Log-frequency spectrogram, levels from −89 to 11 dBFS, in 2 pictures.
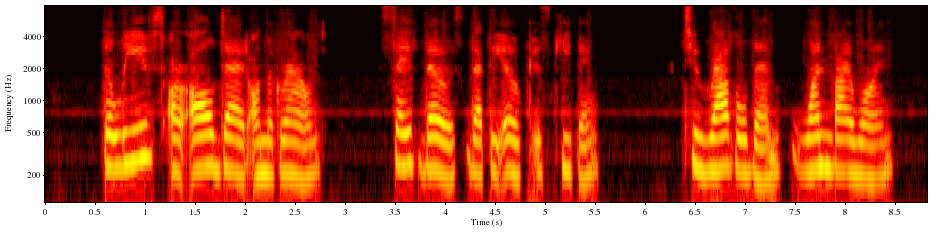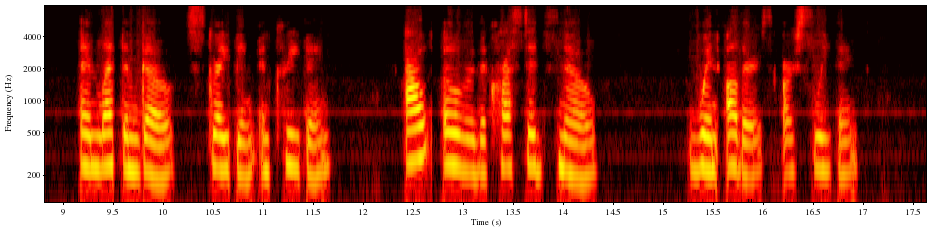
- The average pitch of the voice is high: Yes, high, 225 Hz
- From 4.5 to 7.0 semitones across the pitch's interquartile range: No, narrow, 2.4 semitones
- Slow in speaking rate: Yes, slow, 110 wpm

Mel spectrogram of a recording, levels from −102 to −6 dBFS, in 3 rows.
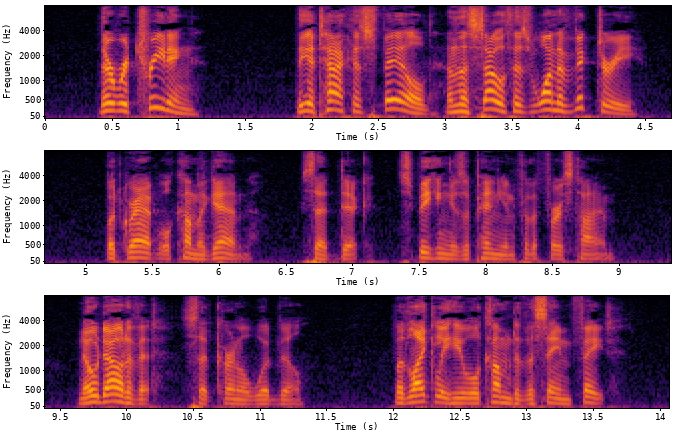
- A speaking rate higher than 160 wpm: Yes, average, 185 wpm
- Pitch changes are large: Yes, wide, 7.4 semitones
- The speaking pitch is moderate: Yes, medium, 145 Hz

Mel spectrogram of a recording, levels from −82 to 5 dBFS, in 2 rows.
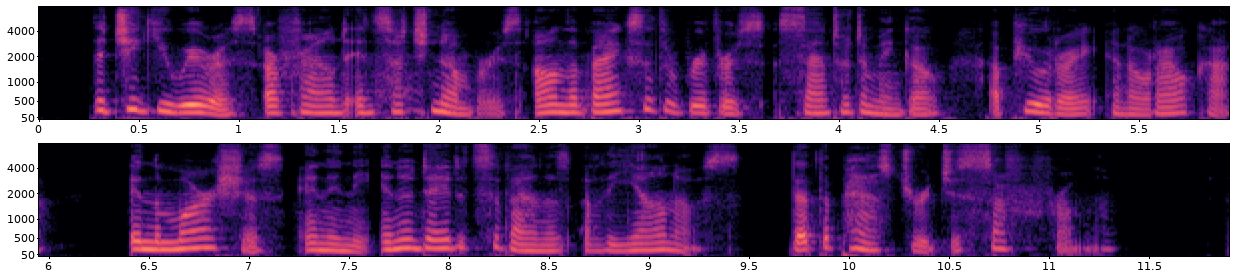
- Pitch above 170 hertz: Yes, high, 190 Hz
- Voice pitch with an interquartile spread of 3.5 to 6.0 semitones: Yes, average, 4.0 semitones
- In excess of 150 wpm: Yes, average, 175 wpm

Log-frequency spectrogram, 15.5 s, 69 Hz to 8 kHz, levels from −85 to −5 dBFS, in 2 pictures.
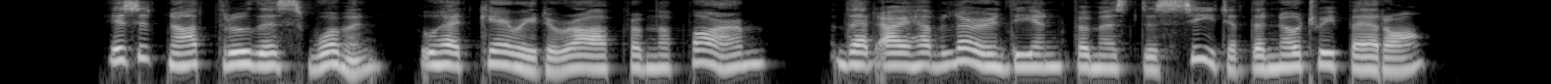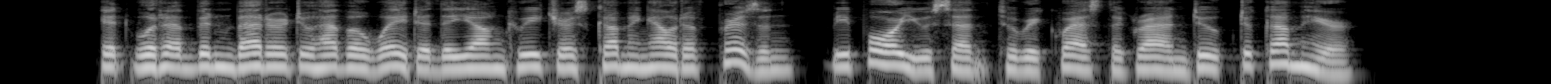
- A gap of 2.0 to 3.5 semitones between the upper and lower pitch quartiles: Yes, average, 3.1 semitones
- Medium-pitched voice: Yes, medium, 180 Hz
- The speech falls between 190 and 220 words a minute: Yes, average, 195 wpm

